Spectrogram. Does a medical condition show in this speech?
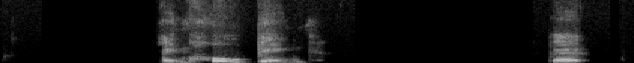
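Yes: cerebral palsy; premature birth.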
